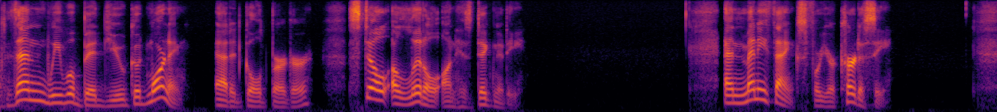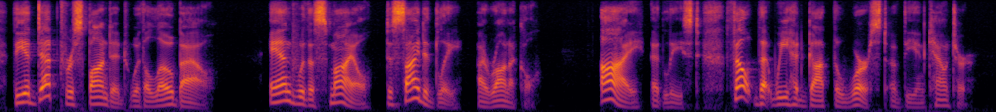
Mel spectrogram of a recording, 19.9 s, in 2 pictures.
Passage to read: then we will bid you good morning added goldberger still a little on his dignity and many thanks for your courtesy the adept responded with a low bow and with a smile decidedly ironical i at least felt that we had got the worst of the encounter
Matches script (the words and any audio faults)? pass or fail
pass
